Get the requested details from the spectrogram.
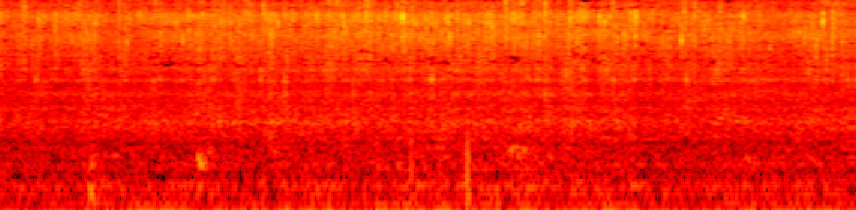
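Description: Oil sizzles and crackles steadily in a hot pot.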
